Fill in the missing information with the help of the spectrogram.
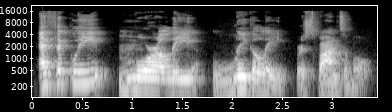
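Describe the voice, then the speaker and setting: A woman's voice: low-pitched, sing-song, moderate pace. A woman doing a stern bald principal. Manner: stern, lecturing. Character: huge bald stern male school principal.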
